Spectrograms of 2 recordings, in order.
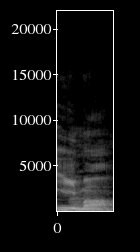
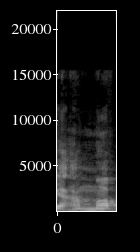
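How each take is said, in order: First: It begins with a long vowel and single m. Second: It begins with a short a and double m. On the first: "इम्मा का पहला मीम या में तब्दील किया जाएगा" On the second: "इम्मा के हमजे को फतहा दिया जाएगा तो क्या पढ़ेंगे"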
